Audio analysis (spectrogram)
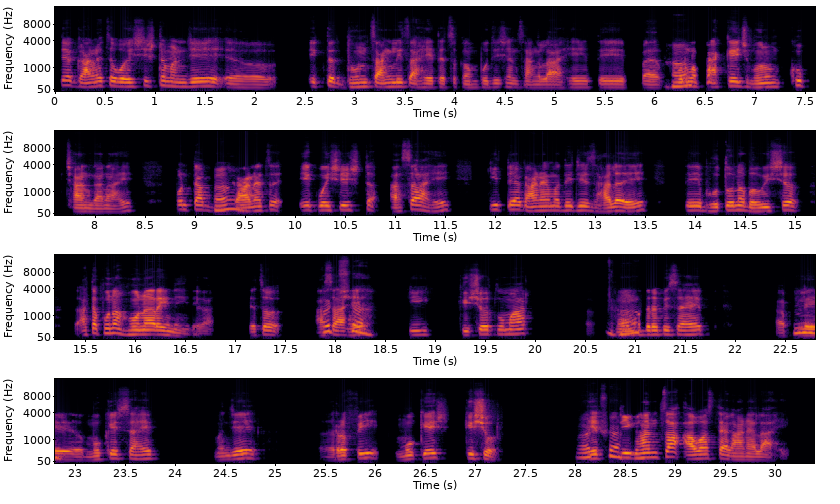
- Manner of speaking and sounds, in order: in English: "कंपोझिशन"; in English: "पॅकेज"; surprised: "अच्छा!"; tapping
- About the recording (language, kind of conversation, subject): Marathi, podcast, जुन्या गाण्यांना तुम्ही पुन्हा पुन्हा का ऐकता?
